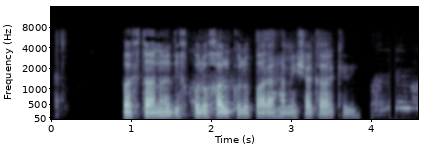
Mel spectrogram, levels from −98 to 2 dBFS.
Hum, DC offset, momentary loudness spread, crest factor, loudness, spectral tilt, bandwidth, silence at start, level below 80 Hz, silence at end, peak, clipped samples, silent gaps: none; under 0.1%; 18 LU; 20 dB; -27 LUFS; -5.5 dB/octave; 7.8 kHz; 0.05 s; -66 dBFS; 0 s; -8 dBFS; under 0.1%; 0.22-0.89 s, 3.87-3.98 s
